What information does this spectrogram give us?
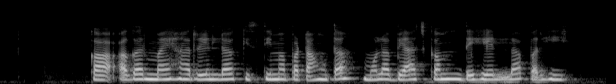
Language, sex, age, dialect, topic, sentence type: Chhattisgarhi, female, 25-30, Central, banking, question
